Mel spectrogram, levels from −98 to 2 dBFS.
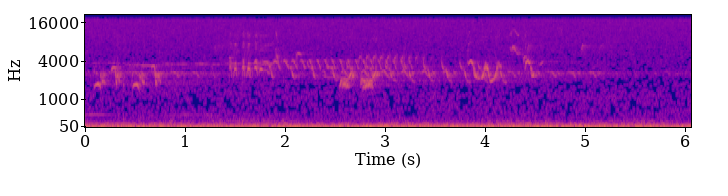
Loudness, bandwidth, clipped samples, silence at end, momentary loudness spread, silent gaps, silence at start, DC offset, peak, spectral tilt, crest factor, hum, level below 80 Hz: -43 LUFS; 19 kHz; under 0.1%; 0 s; 7 LU; none; 0 s; under 0.1%; -28 dBFS; -1.5 dB/octave; 14 dB; none; -44 dBFS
